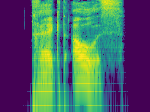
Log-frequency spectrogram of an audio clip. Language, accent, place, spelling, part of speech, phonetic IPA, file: German, Germany, Berlin, trägt aus, verb, [ˌtʁɛːkt ˈaʊ̯s], De-trägt aus.ogg
- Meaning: third-person singular present of austragen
